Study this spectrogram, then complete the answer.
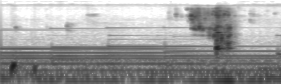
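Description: One ounce of Kavalan whisky poured for a highball, a short splashing trickle of liquid near the end after a couple of faint clinks, otherwise quiet.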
